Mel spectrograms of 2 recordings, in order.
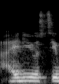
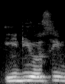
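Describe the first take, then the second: First: The word begins with an 'eye' sound. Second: The word begins with an 'ee' sound. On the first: "आईडीओसी बोल लो" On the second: "ईडीओसी बोल लो"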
